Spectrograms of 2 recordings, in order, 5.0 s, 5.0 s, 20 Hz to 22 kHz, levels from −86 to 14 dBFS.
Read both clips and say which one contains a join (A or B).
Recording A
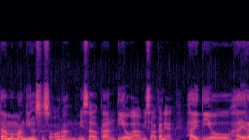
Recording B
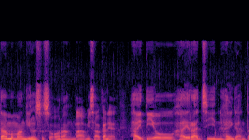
B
